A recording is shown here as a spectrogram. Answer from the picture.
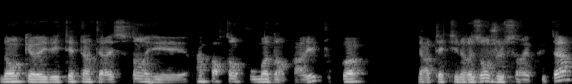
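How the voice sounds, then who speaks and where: At a fairly quick pace, a man speaks at medium pitch with ordinary pitch variation and big swings in loudness. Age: 60s. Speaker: composer and author. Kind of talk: interview. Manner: halting.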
